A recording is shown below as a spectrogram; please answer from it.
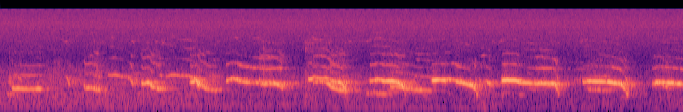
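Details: Basset Hound puppies whimpering: a steady run of high, thin whines, each wavering and sliding up or down, following one another roughly twice a second with hardly a pause.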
